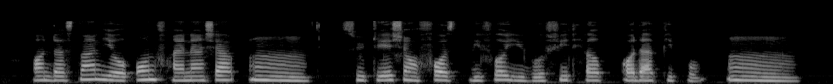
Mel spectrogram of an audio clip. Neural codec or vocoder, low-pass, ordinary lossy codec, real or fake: none; none; none; real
